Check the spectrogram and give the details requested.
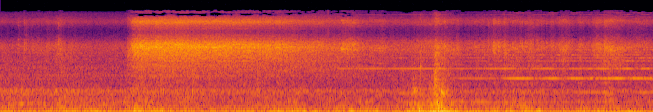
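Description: Hankyu Kobe Line electric commuter train running, heard from inside the car: a steady low rumble, with a hiss coming in about a second in and a brief louder rumble around four seconds. Just after that a steady high whine from the traction motors sets in.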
